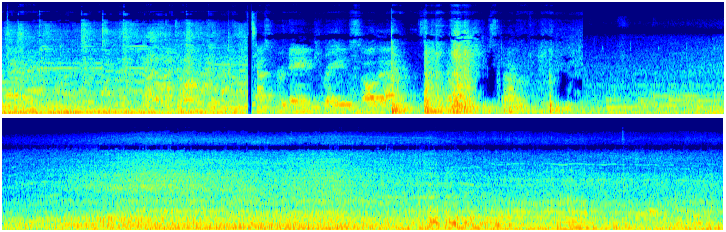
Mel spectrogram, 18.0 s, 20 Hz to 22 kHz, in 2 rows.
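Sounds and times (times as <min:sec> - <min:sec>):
vehicle engine running: 0:08.9 - 0:18.0.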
